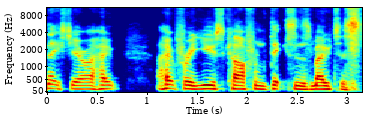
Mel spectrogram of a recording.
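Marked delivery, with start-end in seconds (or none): none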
